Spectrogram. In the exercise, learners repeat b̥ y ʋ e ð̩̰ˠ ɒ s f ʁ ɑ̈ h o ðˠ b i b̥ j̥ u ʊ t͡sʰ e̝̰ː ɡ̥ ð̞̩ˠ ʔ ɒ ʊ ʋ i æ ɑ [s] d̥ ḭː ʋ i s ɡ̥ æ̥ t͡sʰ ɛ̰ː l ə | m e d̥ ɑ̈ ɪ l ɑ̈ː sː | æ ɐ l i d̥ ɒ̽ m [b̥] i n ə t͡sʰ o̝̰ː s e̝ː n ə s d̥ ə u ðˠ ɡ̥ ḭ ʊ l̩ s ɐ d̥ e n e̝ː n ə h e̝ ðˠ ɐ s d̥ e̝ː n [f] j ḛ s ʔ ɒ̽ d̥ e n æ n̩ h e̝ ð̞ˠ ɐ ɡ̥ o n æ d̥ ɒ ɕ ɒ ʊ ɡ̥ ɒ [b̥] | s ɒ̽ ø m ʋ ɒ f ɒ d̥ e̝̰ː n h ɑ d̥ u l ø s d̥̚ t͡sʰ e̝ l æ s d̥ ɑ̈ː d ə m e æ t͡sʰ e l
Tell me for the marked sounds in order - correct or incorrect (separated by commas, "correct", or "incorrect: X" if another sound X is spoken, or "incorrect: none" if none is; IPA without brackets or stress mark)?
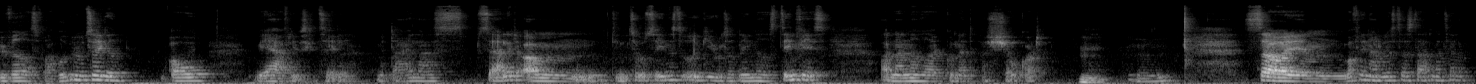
incorrect: f, incorrect: d̥, correct, incorrect: d̥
